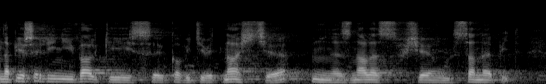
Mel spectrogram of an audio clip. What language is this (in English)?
Polish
